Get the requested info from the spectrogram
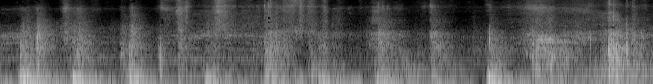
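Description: Handling noise from a camera being picked up and carried: irregular thumps, knocks and rubbing, with one heavier bump about five seconds in.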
